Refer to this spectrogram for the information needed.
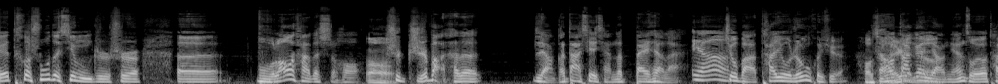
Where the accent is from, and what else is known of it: China; now in United States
